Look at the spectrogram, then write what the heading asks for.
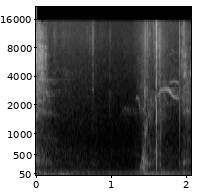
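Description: A whip swishes through the air and ends in one sharp crack, followed by a brief fainter snap against a quiet background.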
